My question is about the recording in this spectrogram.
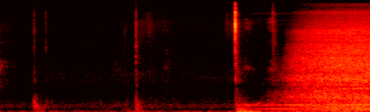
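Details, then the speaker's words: HVAC heat pump system during low-voltage troubleshooting, with G jumped for the blower and O energized for the reversing valve: faint clicks, then a whoosh that builds smoothly and stays even as the fan spins up. Fan running normally. "Fans coming on. So, we're probably going to have to go outside for the outdoor unit because I did have that disconnect out."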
